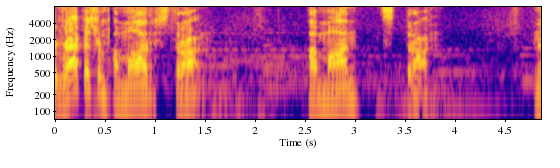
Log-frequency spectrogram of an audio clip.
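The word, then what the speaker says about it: Jamastran: no Jesus is Jesus everything with J is is pronounced with the H in Spanish so Haman is where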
